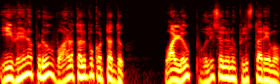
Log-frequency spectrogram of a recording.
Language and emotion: Telugu, fearful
